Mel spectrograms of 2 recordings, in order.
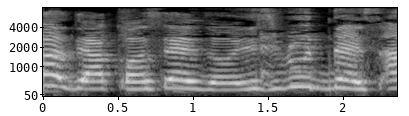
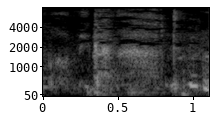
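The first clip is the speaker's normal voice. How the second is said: mock whisper; 24 dB quieter than usual. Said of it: "And he's like".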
